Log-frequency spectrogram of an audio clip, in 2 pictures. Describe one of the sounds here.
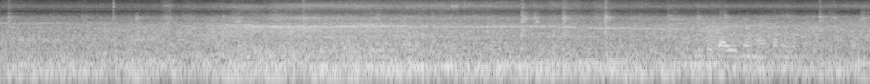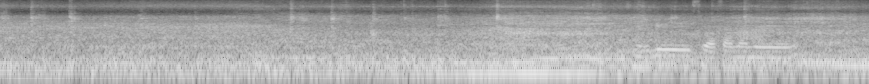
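An engine rumbles steadily beneath a moving ride.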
